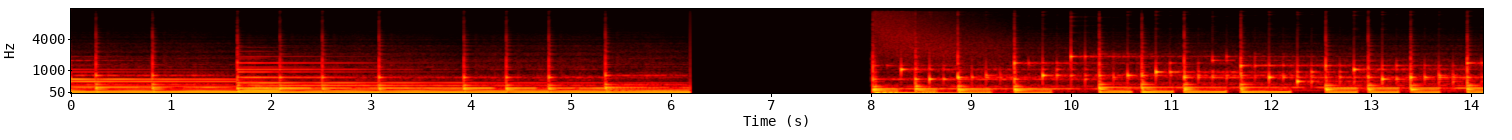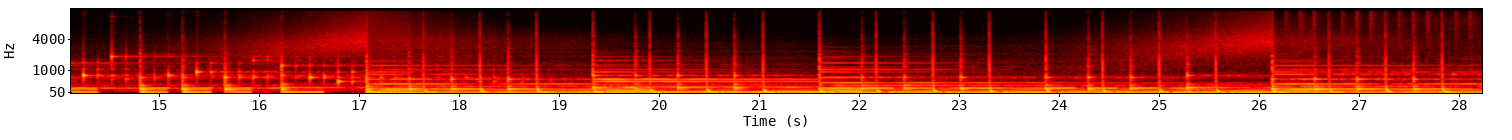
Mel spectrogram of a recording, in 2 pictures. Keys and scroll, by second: 21.1 ctrl+g.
